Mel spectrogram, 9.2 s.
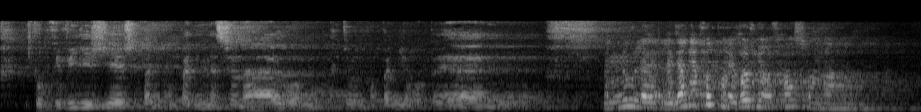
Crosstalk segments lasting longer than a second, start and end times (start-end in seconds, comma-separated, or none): none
